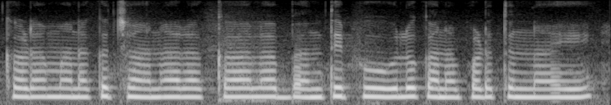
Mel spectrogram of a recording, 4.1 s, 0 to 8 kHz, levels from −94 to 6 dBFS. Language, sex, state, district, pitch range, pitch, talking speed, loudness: Telugu, female, Telangana, Hyderabad, 235-245 Hz, 240 Hz, 105 wpm, -14 LUFS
